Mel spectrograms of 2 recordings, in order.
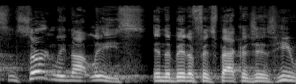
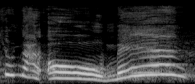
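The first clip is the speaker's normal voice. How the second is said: very high, drawn-out protest; exasperated exclamation; 8 semitones higher, much slower than usual. Acted. Preacher protesting to someone acting old in their sixties, exasperated high cry. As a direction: stretch it up high in disbelief.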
